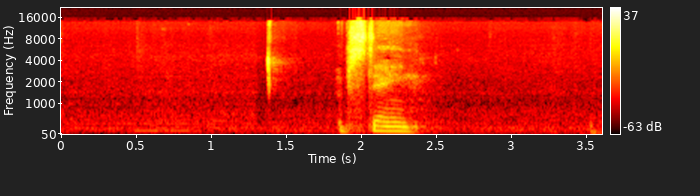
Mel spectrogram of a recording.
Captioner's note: speaking French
